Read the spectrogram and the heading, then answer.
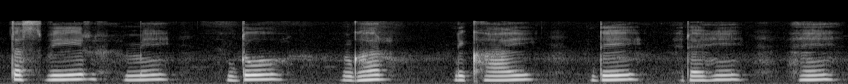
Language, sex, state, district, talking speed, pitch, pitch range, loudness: Hindi, female, Uttar Pradesh, Lucknow, 55 wpm, 215 Hz, 200-225 Hz, -16 LUFS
